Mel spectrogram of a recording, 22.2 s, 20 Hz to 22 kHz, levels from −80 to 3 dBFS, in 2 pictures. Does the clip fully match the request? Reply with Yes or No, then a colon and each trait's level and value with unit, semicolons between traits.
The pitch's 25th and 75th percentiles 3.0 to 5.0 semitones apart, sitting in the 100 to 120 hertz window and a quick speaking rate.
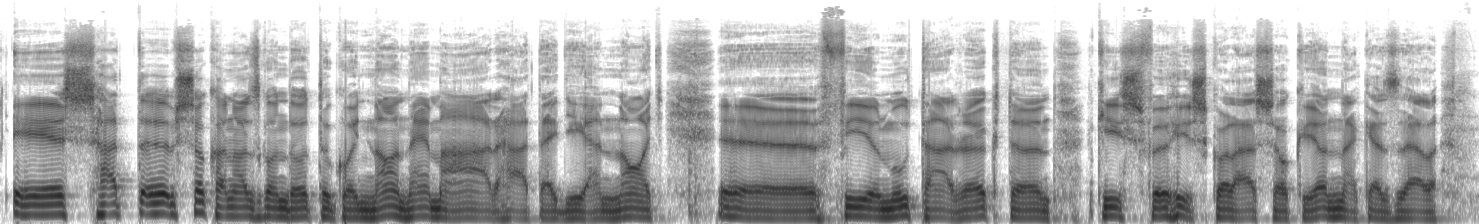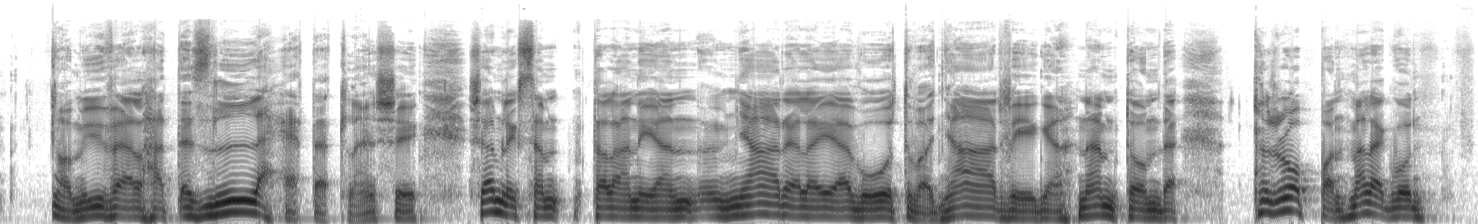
No: average, 3.9 semitones; low, 110 Hz; average, 115 wpm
